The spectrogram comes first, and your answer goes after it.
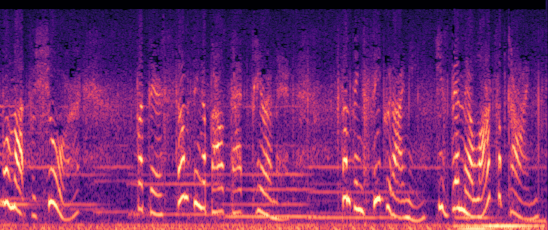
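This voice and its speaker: A muffled old radio broadcast with music underneath. a trusting young girl with a very high voice, innocent and anxious, pleading in polite, hesitant phrases. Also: big pitch swings, measured pace. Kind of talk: 1940s radio serial acting.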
